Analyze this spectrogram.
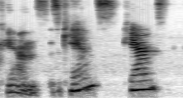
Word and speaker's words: Cairns: in c-a-c-a-i-r-n-s this is i thought but i guess it's cans when they say it yeah so we say it wrong so i'm sorry beverly's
